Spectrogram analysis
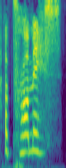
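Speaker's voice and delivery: high, desperate cry; plead, voice climbing high; panicked. Acted. Crying, pleading.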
